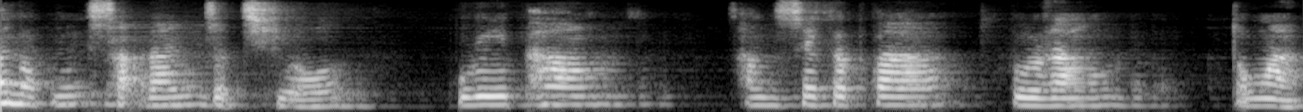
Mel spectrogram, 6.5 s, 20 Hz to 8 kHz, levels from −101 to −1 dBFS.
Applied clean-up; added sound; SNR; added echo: neural mask model DeepFilterNet 3.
